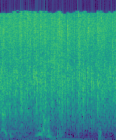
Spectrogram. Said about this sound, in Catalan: Moltes gràcies per aquests aplaudiments. Públic.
